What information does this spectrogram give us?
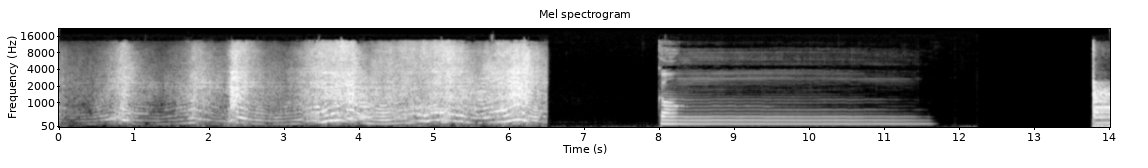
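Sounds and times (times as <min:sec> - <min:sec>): car engine revving: 0:00.0 - 0:08.9.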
